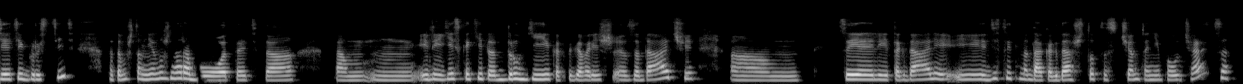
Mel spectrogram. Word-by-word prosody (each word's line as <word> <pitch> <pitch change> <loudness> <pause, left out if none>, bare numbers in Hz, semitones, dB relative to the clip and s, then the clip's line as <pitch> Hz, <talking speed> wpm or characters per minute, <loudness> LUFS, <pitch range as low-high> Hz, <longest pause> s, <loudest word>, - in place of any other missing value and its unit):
сидеть 240 +1 +4
и 250 - +3
грустить, 235 - -1 0.3
потому 220 0 -3
что 255 0 -4
мне 235 +2 +2
нужно 275 +1 +1
работать, 195 -3 +2
да, 200 +1 0 0.4
там, 195 -1 -2
м, 195 0 -4
или 230 +1 +1
есть 255 0 -1
какие-то 245 -3 +1
другие, 235 0 +3
как 195 -3 -5
ты 210 - -5
говоришь, 215 +1 0
э, 205 - -3
задачи, 270 +8 -1 0.3
э, - - -6
м, 195 -1 -4 0.3
цели 225 -1 +7
и - - +2
так 205 0 -3
далее. 230 0 +1
И - - 0
действительно, 270 0 -4
да, 200 -3 +3
когда 200 +2 +2
что-то 235 +2 -7
с 210 - -10
чем-то 225 -1 -4
не 215 0 -3
получается, 230 +8 -4
220 Hz, 170 wpm, -22 LUFS, 205-245 Hz, 0.4 s, цели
